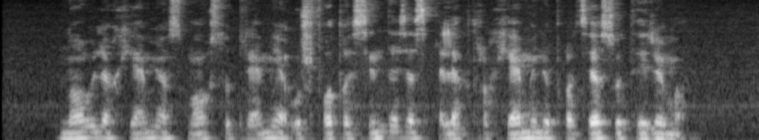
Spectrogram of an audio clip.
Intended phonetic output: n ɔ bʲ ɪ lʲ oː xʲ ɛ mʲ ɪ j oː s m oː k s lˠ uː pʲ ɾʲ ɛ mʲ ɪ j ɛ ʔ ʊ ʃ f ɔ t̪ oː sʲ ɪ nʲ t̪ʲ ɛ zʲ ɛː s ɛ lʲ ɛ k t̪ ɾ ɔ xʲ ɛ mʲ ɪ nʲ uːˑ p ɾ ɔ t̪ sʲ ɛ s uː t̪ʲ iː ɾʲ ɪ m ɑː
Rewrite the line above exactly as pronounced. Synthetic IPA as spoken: n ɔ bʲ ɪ lʲ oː xʲ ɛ mʲ ɪ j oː s m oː k s lˠ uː pʲ ɾʲ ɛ mʲ ɪ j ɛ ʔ ʊ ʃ f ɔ t̪ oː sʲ ɪ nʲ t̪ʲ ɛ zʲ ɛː s ɛ lʲ ɛ k t̪ ɾ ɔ xʲ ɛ mʲ ɪ nʲ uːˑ p ɾ ɔ t̪ sʲ ɛ s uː t̪ʲ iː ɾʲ ɪ m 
